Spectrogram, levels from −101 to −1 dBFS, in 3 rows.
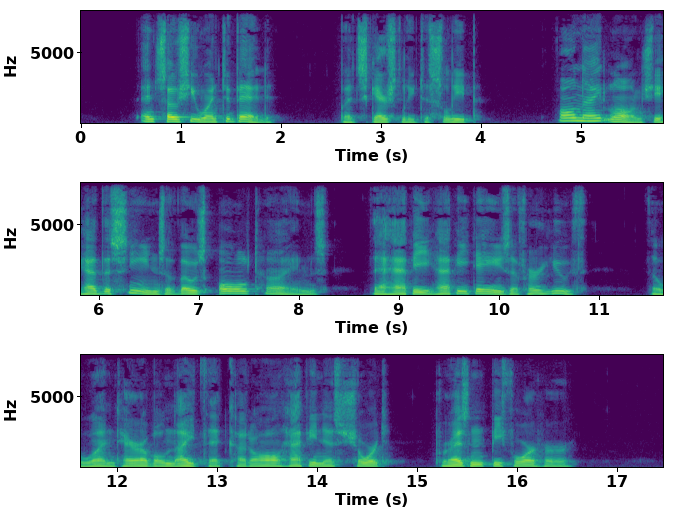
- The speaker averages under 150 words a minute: Yes, slow, 135 wpm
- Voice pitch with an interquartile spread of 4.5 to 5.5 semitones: Yes, average, 5.1 semitones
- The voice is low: Yes, low, 105 Hz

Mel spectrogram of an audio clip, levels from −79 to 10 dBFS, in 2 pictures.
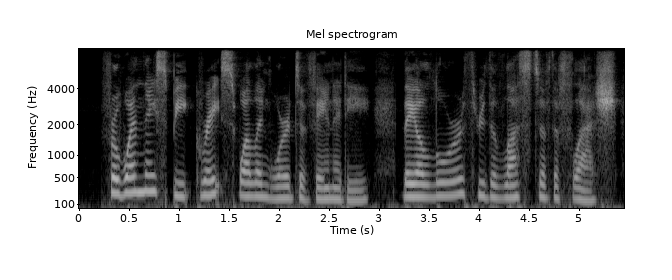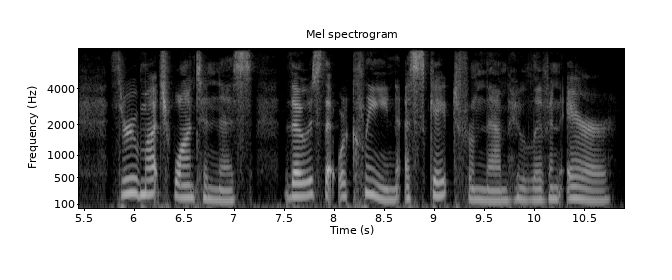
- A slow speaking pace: No, average, 175 wpm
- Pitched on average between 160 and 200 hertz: Yes, medium, 185 Hz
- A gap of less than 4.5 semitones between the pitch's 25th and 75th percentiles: No, average, 4.9 semitones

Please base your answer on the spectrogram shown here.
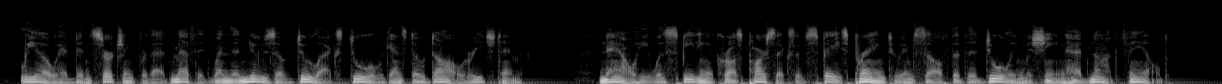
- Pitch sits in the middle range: No, very low, 95 Hz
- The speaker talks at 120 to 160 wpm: No, average, 170 wpm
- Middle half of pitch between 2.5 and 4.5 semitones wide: Yes, average, 4.1 semitones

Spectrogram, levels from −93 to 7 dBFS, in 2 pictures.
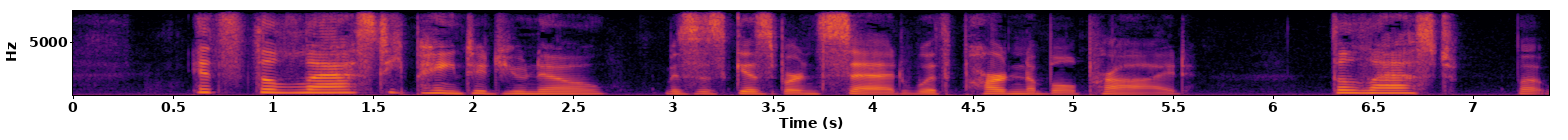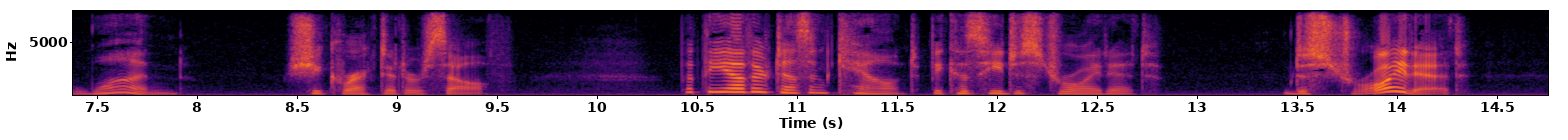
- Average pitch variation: No, wide, 6.7 semitones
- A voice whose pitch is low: No, medium, 185 Hz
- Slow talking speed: Yes, slow, 125 wpm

